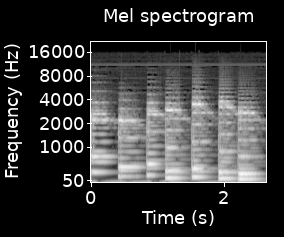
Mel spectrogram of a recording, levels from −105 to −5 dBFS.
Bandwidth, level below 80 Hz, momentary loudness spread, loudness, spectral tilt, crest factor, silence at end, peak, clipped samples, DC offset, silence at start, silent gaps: 12 kHz; -44 dBFS; 5 LU; -13 LUFS; -5.5 dB/octave; 14 dB; 0.05 s; 0 dBFS; under 0.1%; 0.8%; 0 s; none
